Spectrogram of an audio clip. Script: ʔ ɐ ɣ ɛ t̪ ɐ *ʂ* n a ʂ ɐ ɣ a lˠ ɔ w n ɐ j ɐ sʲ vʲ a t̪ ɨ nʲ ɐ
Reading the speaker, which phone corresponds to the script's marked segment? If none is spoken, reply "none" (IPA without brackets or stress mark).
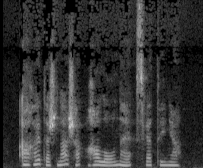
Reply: ʂ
